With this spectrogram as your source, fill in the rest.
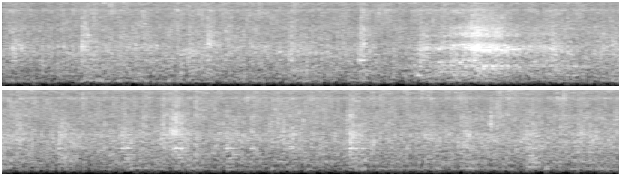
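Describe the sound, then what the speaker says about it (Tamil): Heavy rain from cyclone Ditwah falling in Puducherry, a dense continuous hiss with scattered spattering drops, steady throughout and swelling briefly in the middle, with no voices. "தற்போது உள்ள சூழலில் மழையின் தாக்கம் அதிகரித்துள்ளது"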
